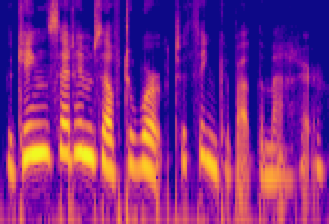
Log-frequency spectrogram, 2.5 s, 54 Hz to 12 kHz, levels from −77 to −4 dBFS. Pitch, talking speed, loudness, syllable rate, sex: 230 Hz, 265 wpm, -16 LUFS, 6.0 syllables/s, female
